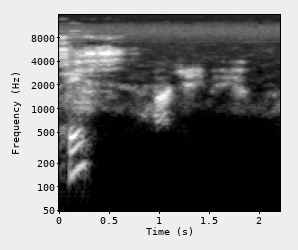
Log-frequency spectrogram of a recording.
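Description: Faint, tinny voices from a Samsung Galaxy Y's small loudspeaker playing a video's soundtrack, thin and without any low end. A man's spoken word ends just at the start.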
